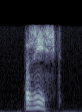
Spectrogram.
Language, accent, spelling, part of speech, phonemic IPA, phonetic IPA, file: Armenian, Eastern Armenian, բժիշկ, noun, /bəˈʒiʃk/, [bəʒíʃk], Hy-բժիշկ.ogg
- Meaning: doctor, physician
